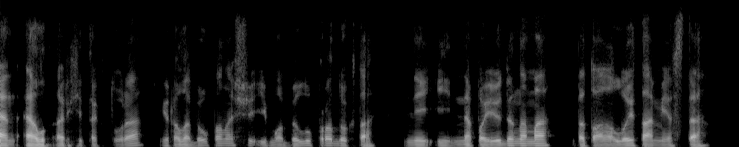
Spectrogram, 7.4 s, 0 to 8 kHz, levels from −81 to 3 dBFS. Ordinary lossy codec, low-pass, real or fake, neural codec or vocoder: Opus, 16 kbps; 7.2 kHz; fake; vocoder, 24 kHz, 100 mel bands, Vocos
